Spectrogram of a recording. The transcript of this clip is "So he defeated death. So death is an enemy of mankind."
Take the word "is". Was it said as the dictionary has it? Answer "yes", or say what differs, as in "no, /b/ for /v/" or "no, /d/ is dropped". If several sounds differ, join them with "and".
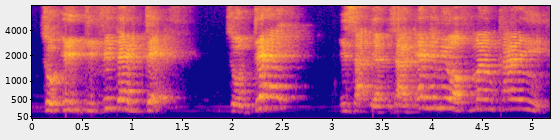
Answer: no, /s/ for /z/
